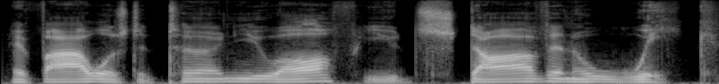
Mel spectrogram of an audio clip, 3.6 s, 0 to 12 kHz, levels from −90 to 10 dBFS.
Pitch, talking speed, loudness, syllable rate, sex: 100 Hz, 200 wpm, -19 LUFS, 3.8 syllables/s, male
